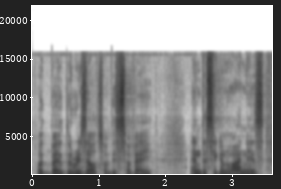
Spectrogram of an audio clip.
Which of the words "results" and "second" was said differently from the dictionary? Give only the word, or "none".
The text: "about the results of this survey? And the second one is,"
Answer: none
